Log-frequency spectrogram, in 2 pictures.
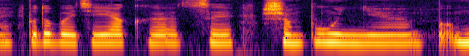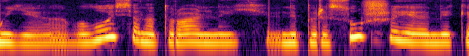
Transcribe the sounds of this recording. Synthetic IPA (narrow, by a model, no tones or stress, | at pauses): ɛpɔd̪ɔbɐjet͡sʲːɐjɐkt̪sɛʃɐmpɔnʲ | mɨjɛʋɔlˠɔsʲɐnɐt̪ʊɾɑlʲnɪjnɛpeɾesuʂɪjɛjɐk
